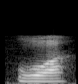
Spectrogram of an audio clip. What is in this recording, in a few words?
ua vowel, Lao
